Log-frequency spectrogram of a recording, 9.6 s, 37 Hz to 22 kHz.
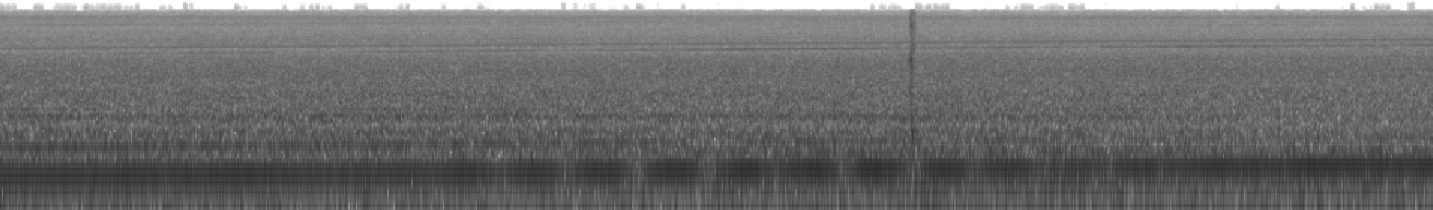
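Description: A Boeing 737-800's number 2 jet engine starts up in the X-Plane 12 flight simulator: a steady, loud turbine drone with a low hum that slowly rises in pitch as the engine spools up, with a brief click partway through.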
